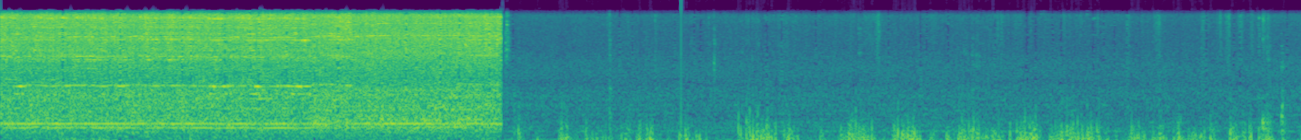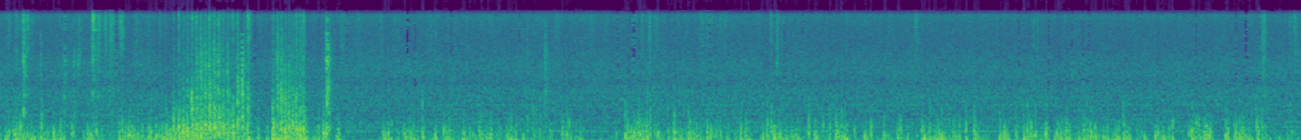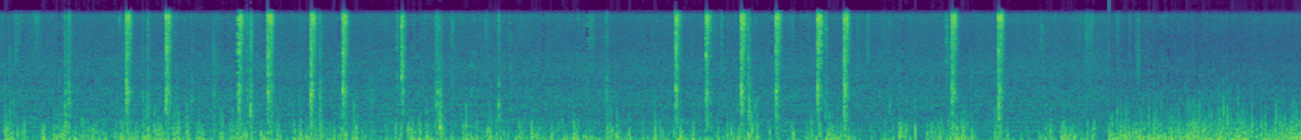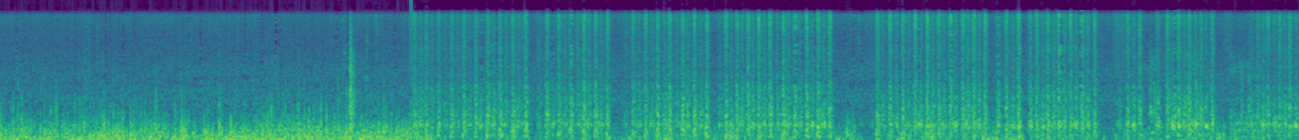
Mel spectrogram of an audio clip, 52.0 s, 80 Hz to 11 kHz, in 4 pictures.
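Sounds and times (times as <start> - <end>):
pneumatic nail gun firing: 0.0 - 5.0
steady background rumble: 5.0 - 52.0
low rumble: 36.5 - 52.0.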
